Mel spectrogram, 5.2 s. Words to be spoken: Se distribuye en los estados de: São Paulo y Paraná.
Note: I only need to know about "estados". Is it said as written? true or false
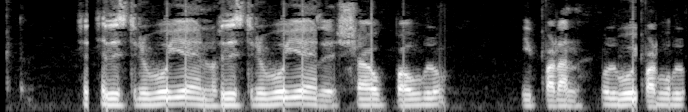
false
